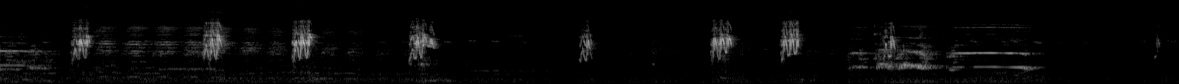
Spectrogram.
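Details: Myna giving harsh, broadband chirps and squawks in short bursts: about seven loud, abrupt notes spaced irregularly over eleven seconds with quiet gaps, then fainter rasping, chattering notes toward the end.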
